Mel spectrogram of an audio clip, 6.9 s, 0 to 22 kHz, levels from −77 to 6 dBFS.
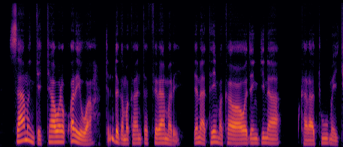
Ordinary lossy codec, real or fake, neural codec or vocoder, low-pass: none; fake; autoencoder, 48 kHz, 32 numbers a frame, DAC-VAE, trained on Japanese speech; none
